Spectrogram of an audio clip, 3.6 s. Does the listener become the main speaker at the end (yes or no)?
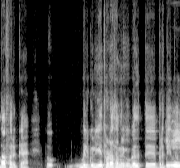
yes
